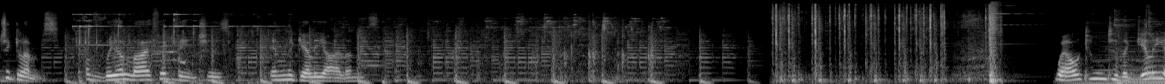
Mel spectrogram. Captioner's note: typewriter clacking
